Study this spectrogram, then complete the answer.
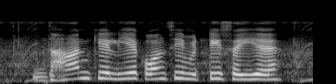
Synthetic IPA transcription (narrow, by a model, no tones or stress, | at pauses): d̪ʱaːnkeliekɔːnsimɪʈːisɐɦiɦɛː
